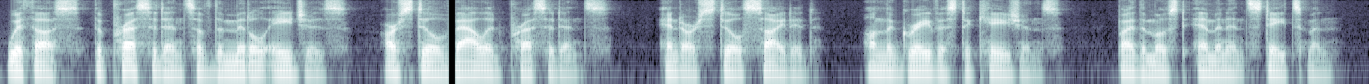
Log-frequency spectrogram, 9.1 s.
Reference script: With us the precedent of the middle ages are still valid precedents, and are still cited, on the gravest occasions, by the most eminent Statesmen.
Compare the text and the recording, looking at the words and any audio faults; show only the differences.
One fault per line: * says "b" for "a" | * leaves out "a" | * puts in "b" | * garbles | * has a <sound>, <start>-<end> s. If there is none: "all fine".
* says "precedents" for "precedent"
* has a dropout, 3.0-3.0 s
